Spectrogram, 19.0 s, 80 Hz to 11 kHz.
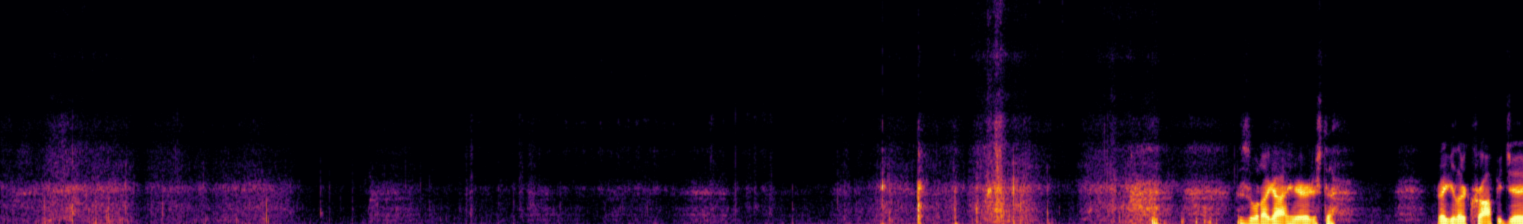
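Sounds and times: fabric rubbing on microphone: 0.3 - 3.8, 5.8 - 8.5, 10.4 - 14.8.

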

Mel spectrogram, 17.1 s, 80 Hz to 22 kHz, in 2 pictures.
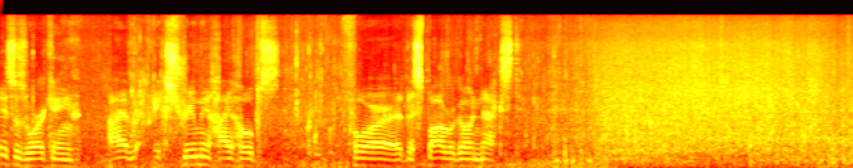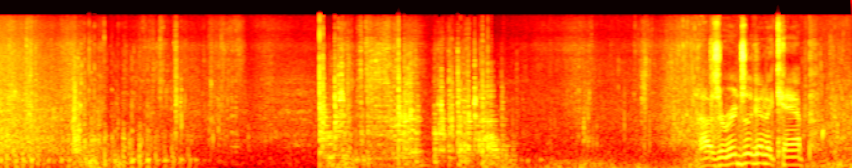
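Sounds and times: wind on microphone: 5.2 - 10.8, 11.9 - 15.9
footsteps crackling on dry brush: 13.9 - 15.6.

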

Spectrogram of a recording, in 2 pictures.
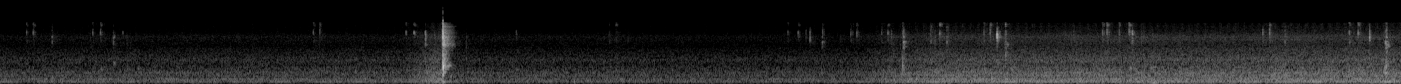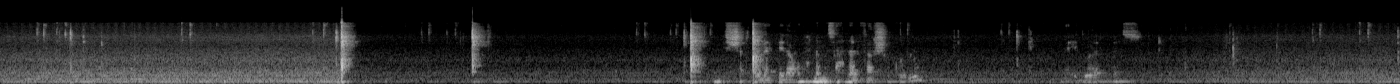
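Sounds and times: loud sharp clicks: 4.0 - 4.6, 17.1 - 17.6, 18.2 - 19.0, 20.4 - 21.7
steady hiss: 8.1 - 28.0
mouse and keyboard clicks: 13.5 - 15.1.

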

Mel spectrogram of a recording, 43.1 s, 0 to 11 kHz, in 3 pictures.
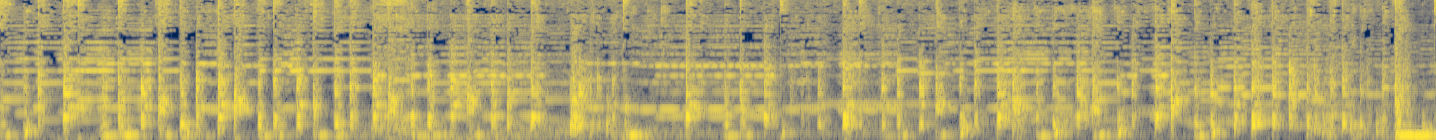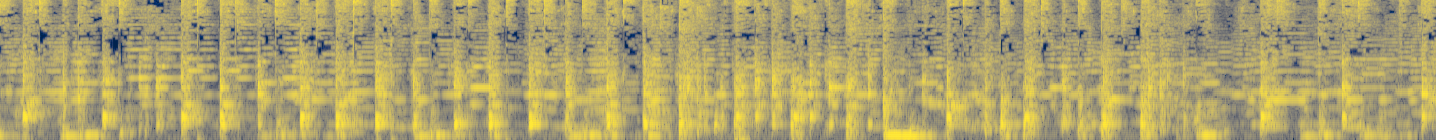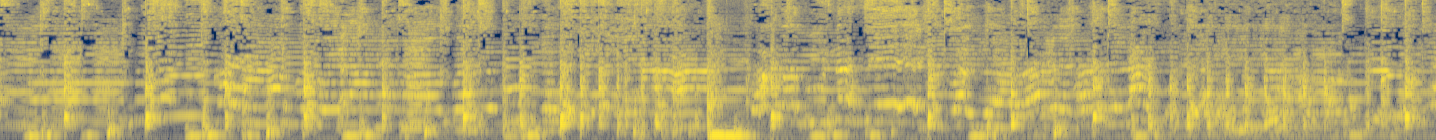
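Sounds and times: dholak drum beating: 0.0 - 43.0
harmonium melody: 0.0 - 43.0
woman singing: 29.9 - 43.0.

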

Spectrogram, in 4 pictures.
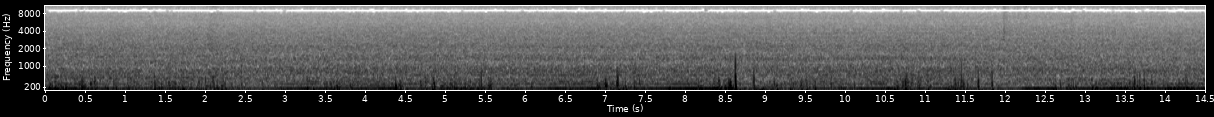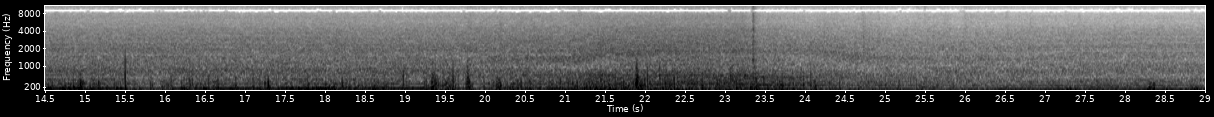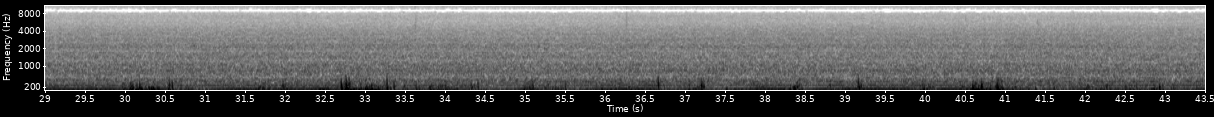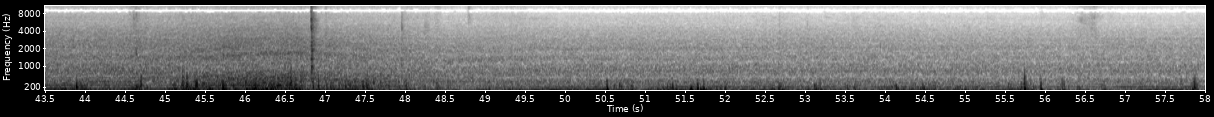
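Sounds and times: rush of air: 0.0 - 29.1, 42.3 - 49.8
box fan motor humming: 0.0 - 58.0
wind buffeting microphone: 0.0 - 58.0.

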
